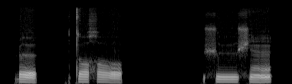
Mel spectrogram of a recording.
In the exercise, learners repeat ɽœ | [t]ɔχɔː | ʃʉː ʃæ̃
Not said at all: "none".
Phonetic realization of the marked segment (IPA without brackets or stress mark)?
t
